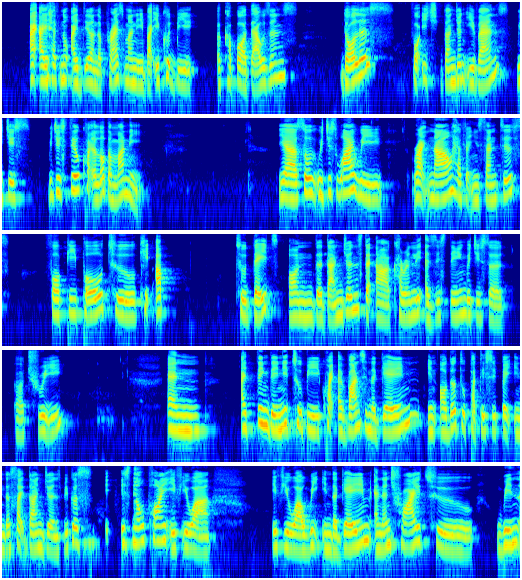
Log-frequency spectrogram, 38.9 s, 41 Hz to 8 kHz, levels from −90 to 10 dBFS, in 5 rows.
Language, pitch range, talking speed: English, 165-210 Hz, 155 wpm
